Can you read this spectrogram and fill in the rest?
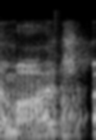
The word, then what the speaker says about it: Amash: Am I saying it right, Amash? – Justin Amash.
